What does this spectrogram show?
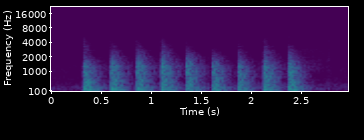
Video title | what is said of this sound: Détecter les murs porteurs et cloisons semi porteuses (danger ⚠️) | ça sonne creux. Ça sonne creux, donc c'est peut-être pas porteur. En fait, il y a le mur porteur derrière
